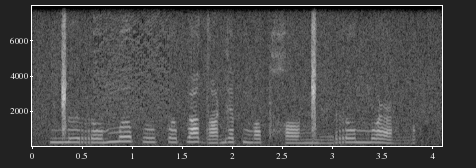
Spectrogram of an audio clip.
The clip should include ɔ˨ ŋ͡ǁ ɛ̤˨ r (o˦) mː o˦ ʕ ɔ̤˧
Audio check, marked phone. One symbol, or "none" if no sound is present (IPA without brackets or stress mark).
o˦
